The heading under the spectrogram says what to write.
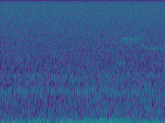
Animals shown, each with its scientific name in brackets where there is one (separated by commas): Eastern Wood-Pewee (Contopus virens)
